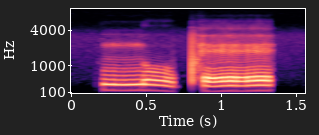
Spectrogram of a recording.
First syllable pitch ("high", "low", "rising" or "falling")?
falling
